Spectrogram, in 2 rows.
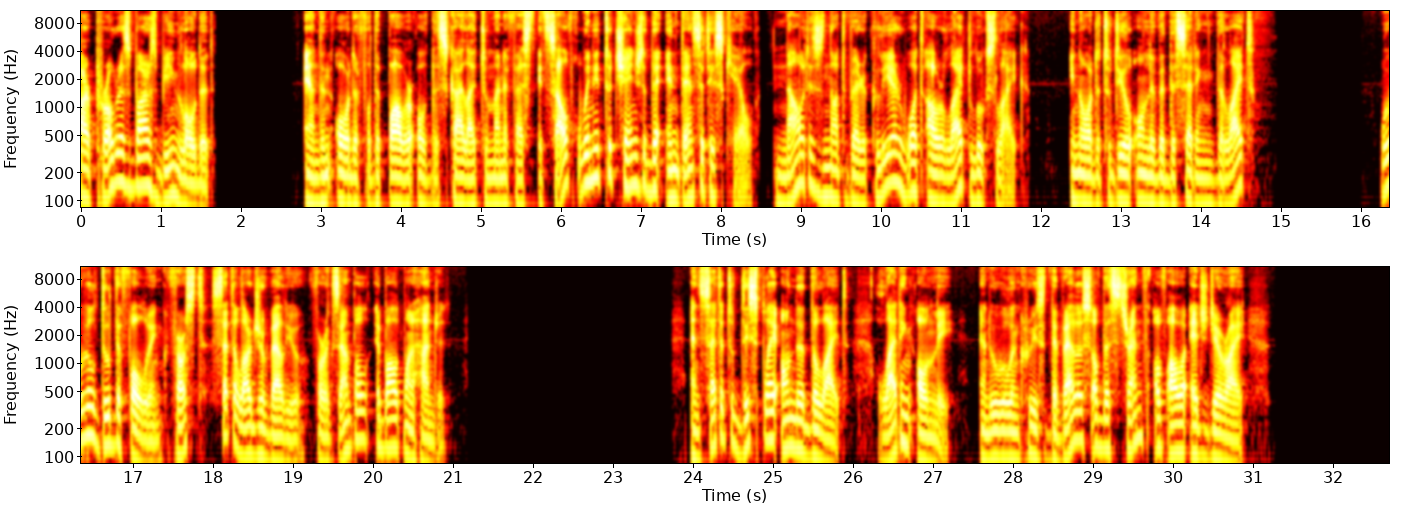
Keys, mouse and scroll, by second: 12.1 click, 19.9 click, 29.6 click.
